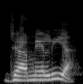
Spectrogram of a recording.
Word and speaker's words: Camelia: itu teh bacanya berarti kalau nama saya Camelia pakai C bacanya jamelia nghe an itu ya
